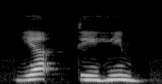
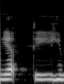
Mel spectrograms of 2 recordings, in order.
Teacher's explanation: تا کو لمبا نہیں کہنا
